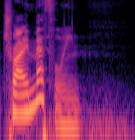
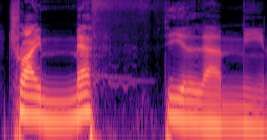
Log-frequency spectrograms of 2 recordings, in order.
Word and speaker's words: trimethylamine: into a compound called trimethylene. Sorry, that's not true. Trimethylamine.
